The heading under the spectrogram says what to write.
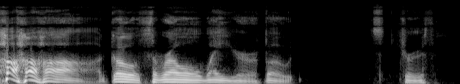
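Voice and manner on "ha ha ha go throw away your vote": acted, very slow, deliberate, drawn-out alien laugh. Retelling a scene where an alien mocks a voter: imitating an alien laughing. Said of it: "the alien starts laughing".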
